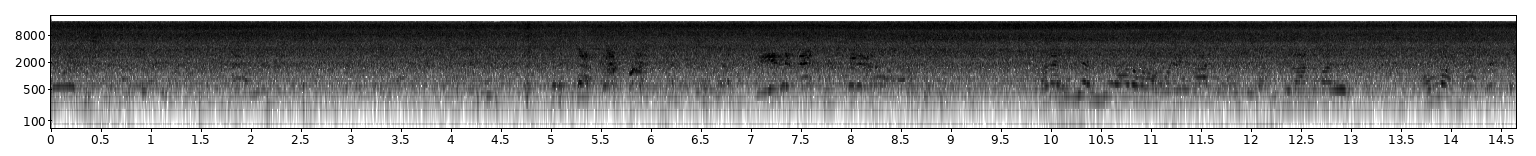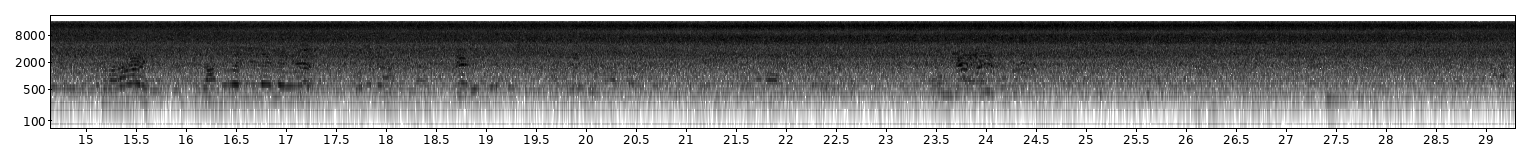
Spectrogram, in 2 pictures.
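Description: Water rushes and splashes steadily over rocks outdoors.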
